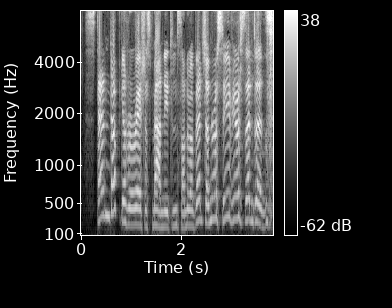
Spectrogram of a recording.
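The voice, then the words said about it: Put-on old-timey accent, sounds Irish. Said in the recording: “Are you going to do the accent? ... I'm going to try. ... It sounds Irish. ... It's like an old country crock accent. ... It's accidentally Irish.”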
